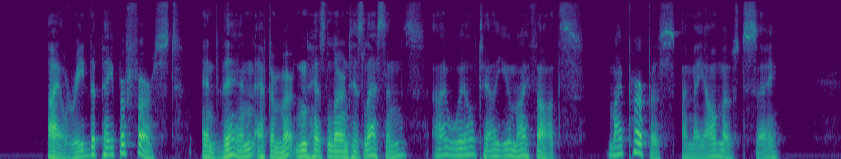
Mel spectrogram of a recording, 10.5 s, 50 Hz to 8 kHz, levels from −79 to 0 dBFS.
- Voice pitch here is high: No, low, 110 Hz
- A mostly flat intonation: No, average, 4.4 semitones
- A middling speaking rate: Yes, average, 145 wpm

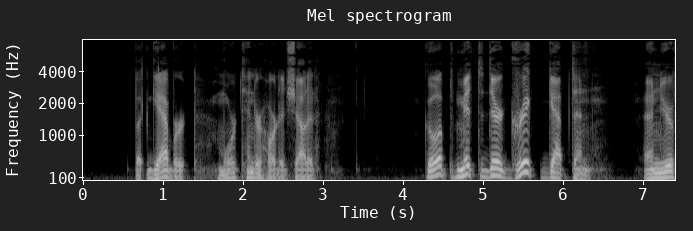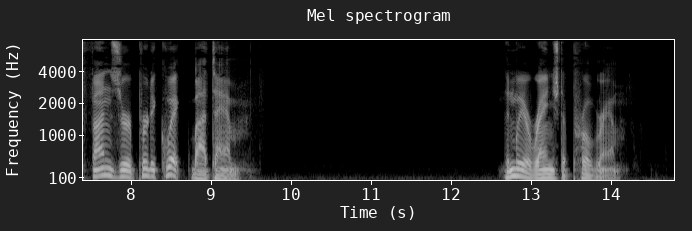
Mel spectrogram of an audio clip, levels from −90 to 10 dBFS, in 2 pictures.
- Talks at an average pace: No, slow, 110 wpm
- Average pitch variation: No, wide, 7.3 semitones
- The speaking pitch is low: Yes, very low, 95 Hz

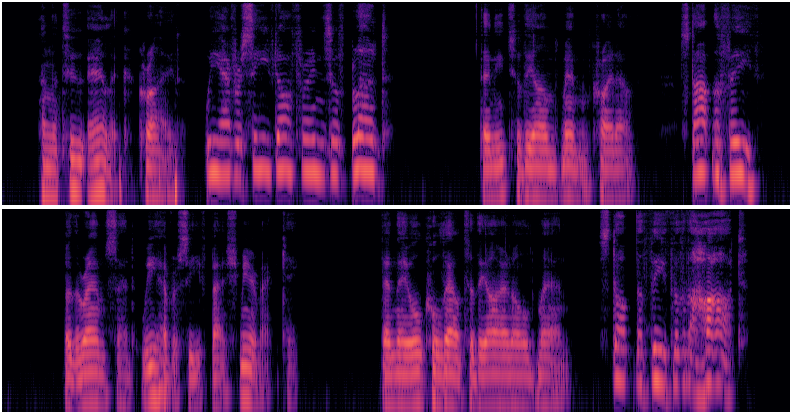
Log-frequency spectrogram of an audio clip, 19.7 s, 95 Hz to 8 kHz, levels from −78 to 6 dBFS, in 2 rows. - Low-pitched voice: Yes, low, 120 Hz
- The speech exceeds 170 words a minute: No, average, 145 wpm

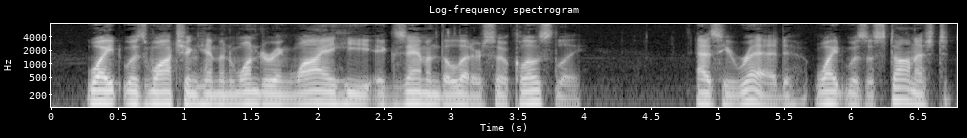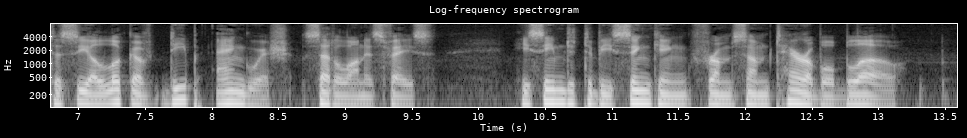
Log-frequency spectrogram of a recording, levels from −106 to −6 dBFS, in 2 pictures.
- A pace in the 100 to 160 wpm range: No, average, 170 wpm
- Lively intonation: No, average, 3.2 semitones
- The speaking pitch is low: Yes, low, 105 Hz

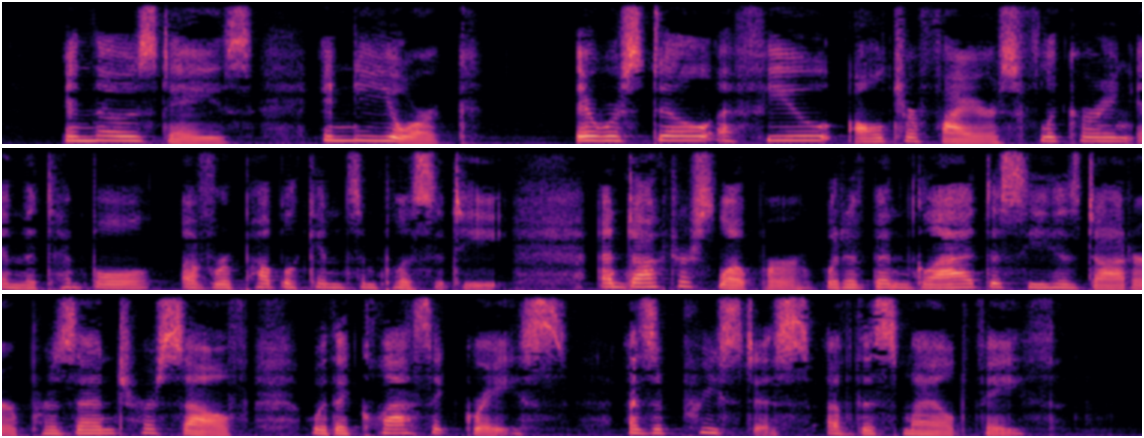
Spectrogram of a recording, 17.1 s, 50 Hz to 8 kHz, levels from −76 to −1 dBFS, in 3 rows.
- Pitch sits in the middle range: No, high, 200 Hz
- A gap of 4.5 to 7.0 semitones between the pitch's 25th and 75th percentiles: No, average, 3.8 semitones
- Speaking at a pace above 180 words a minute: No, average, 155 wpm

